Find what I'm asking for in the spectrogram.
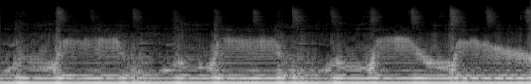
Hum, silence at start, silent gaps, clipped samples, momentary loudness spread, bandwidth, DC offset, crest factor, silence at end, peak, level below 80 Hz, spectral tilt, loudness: none; 0 s; none; under 0.1%; 2 LU; 4.3 kHz; under 0.1%; 12 dB; 0 s; -2 dBFS; -14 dBFS; -8 dB/octave; -15 LUFS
